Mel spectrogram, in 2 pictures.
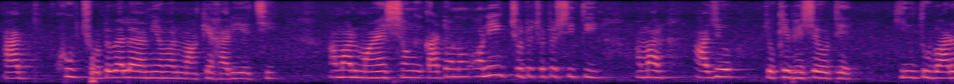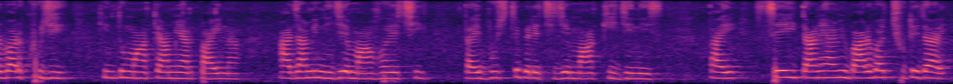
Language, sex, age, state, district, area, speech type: Bengali, female, 30-45, West Bengal, Paschim Medinipur, rural, spontaneous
